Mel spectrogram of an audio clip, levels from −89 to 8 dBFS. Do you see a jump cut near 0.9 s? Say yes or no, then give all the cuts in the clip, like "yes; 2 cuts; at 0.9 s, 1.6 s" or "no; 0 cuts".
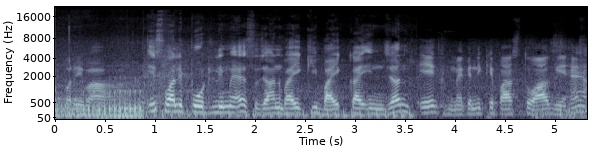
yes; 2 cuts; at 0.9 s, 3.6 s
